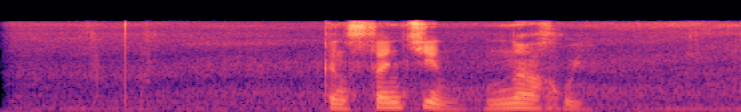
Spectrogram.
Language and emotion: Russian, angry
